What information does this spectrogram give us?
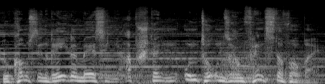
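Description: An actor playing the authoritative leader of a revolutionary cell in a German radio play, firm and instructing. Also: male voice, on the high side, animated, quick pace, natural voice. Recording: clear music behind the voice.

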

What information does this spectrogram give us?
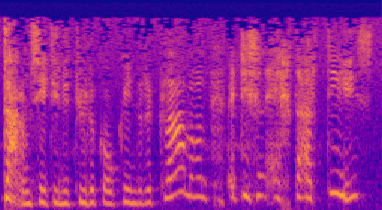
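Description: A woman's voice: fairly high pitch, animated, moderate pace, slightly rough, highs cut off. An actress playing a nervous, chatty, prying middle-aged widow in a radio drama, hesitant and repeating her words. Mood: excited, proud.

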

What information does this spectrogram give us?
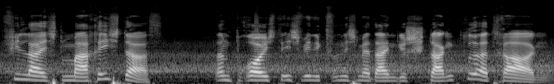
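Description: Animated, bright, whiny hero played by a man. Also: high-pitched, a little slow, full character voice. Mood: angry, bickering. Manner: exaggerated complaining, bickering. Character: whiny, lewd, quarrelsome male fantasy hero. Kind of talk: German fantasy parody audio drama. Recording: background noise.

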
